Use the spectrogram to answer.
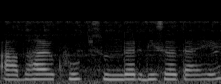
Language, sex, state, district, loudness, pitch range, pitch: Marathi, female, Maharashtra, Chandrapur, -35 LUFS, 225-235 Hz, 235 Hz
